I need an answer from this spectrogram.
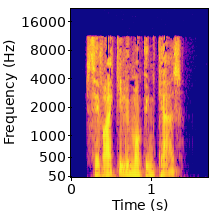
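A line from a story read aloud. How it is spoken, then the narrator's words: Quiet question. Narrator (French): demanda Naya à voix basse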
